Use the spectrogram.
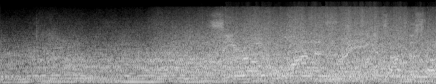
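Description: A Mopar and a Mustang drag racing car launch side by side off the starting line at the K&N Southwest Showdown, engines roaring loud and close and rising steadily in pitch as they accelerate away.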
